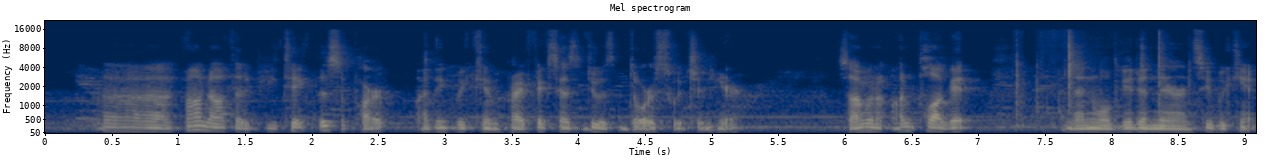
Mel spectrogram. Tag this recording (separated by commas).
Speech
